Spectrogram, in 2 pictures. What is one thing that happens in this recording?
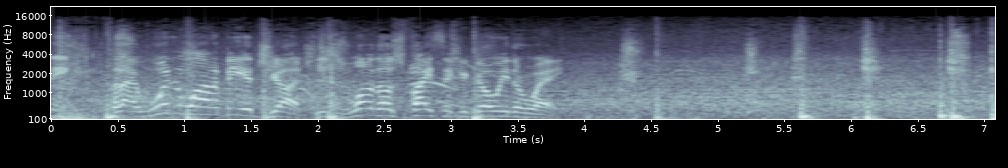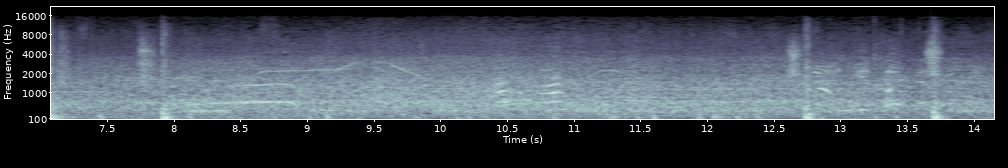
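Boxing gloves thud against a body in sharp blows.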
